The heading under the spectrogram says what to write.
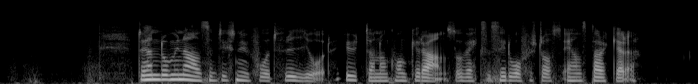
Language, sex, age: Swedish, female, 33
